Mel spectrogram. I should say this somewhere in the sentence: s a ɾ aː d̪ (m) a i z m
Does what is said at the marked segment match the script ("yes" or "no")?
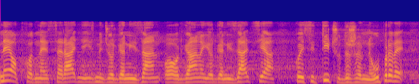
no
